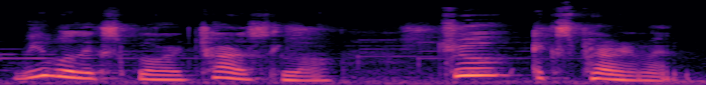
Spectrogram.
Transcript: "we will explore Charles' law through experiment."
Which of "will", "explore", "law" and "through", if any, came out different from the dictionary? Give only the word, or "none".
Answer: through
